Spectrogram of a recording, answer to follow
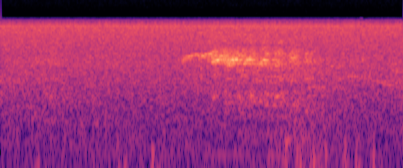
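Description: A horse whinnies once, about two seconds in, for about a second, over faint hoofbeats on arena dirt.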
